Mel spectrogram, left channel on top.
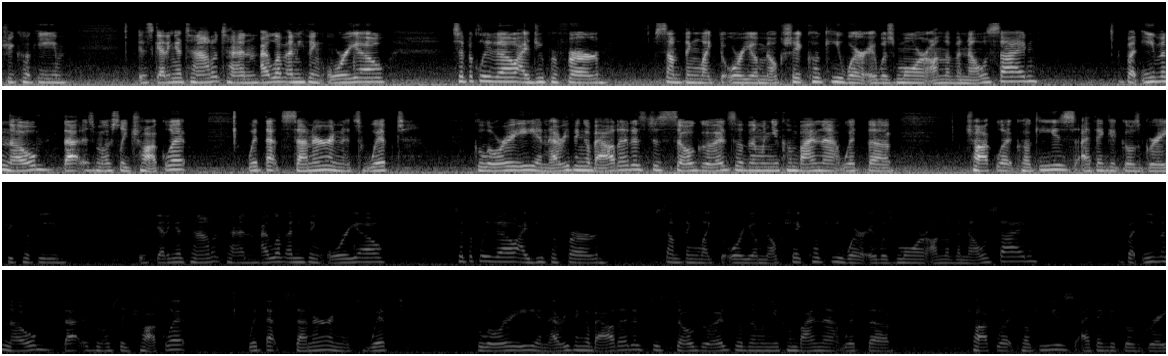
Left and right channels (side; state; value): right; quieter; 26.9 dB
